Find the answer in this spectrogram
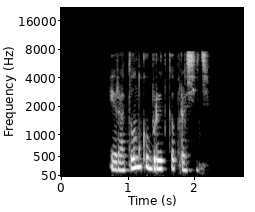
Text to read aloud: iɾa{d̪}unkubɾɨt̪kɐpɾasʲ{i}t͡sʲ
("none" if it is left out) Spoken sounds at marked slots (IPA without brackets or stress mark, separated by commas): t̪, i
